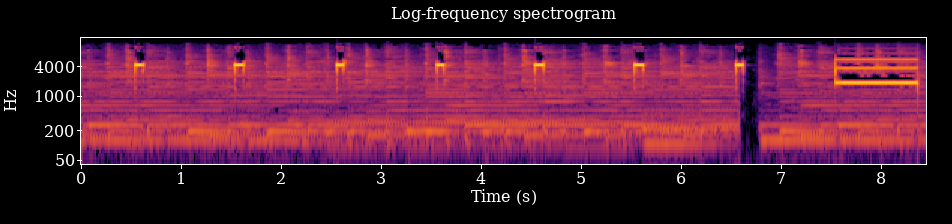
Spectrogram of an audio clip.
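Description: Quiz countdown over looping background music: seven short ticks, one each second, a brief gap in the music, then a loud steady electronic beep lasting about a second as the timer runs out.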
